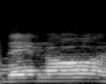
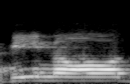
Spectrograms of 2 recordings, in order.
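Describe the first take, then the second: First: The first vowel sounds like 'eh'. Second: The first vowel sounds like 'ee'.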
